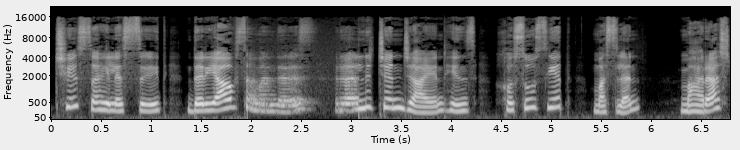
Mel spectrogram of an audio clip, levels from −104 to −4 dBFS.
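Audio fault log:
1.96–3.07 s, switch to a distant microphone: the voice abruptly turns roomy and hollow, thinner in the bass and about 5 dB quieter, with room noise rising to roughly 35 dB below the speech, then snaps back to the close sound just before "چن جاین ہِنٛز خصوٗصِیت". The likely cause is the close microphone dropping out so a far pickup carries the speech. A plain gain dip would lower the level without adding room tone, and added reverb would not strip the bass or raise the noise floor.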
